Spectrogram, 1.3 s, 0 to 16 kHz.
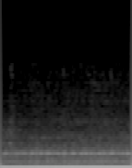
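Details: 1994 Acura Integra bought at auction, a crankless no-start, now starting and idling after the fuel pump was put in; steady, even low idle with a faint constant hum, no knocks or misses, sounding healthy.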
